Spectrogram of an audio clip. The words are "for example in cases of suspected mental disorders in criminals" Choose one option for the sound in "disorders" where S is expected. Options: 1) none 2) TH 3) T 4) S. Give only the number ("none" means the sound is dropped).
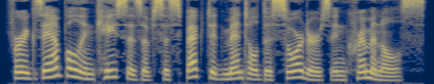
4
